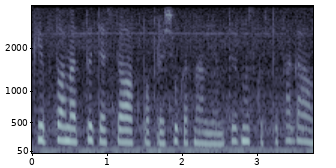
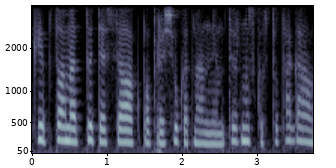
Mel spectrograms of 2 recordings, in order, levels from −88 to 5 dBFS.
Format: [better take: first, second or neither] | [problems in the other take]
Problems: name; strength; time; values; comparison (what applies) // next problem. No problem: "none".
second | background sound (Engine); 13 dB below the speech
